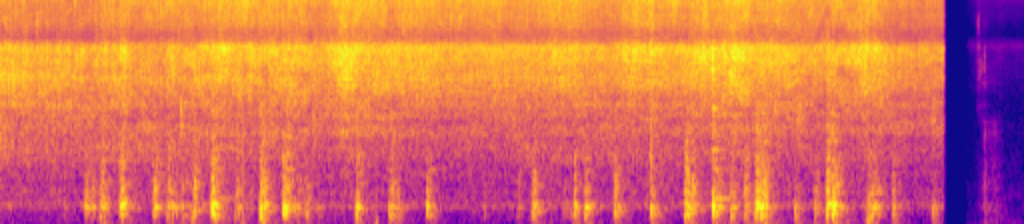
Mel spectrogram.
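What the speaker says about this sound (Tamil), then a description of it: "நம்ம மூணு தக்காளி கட் பண்ணி எடுத்து வச்சுருக்கோம், அதை ஆட் பண்ணிக்கலாம். இதை நல்லா வதக்கி விட்டுக்கலாம்" Chopped tomatoes sautéing with onions in a pan crackle and sizzle continuously while a spoon scrapes and taps in a quick irregular rhythm, close and loud, then stop abruptly near the end; no talking.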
